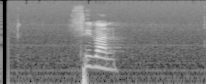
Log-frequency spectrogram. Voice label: piedra, ixil

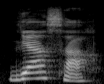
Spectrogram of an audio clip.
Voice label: "pesado", Quechua Chanka

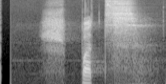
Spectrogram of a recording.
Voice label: "Pasto", Tektiteko

